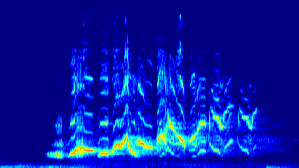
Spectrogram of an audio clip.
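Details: A Swainson's Thrush in Maine in spring, a species that sings loudly from deep-wooded territories, gives one flute-like phrase of quick whistled notes spiralling upward in pitch over about two seconds, ending thin and high.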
